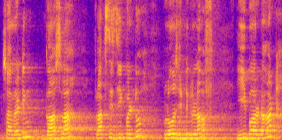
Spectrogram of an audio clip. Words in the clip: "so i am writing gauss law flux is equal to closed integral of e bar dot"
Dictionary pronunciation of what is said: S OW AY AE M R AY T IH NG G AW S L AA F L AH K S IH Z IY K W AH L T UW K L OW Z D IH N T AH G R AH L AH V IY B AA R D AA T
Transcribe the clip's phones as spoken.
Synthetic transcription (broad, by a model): S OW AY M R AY T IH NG G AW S L AA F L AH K S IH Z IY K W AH L T UW K L OW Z IH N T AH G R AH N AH F IY B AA R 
